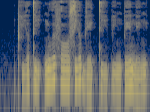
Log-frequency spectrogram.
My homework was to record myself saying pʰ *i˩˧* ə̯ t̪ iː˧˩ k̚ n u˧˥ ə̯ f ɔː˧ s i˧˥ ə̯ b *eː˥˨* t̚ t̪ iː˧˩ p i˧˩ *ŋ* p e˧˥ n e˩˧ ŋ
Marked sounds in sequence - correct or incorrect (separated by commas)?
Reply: correct, incorrect, correct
